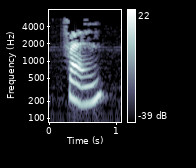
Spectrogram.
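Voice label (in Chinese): "粉", Mandarin Chinese; hsk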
